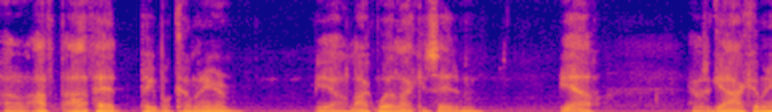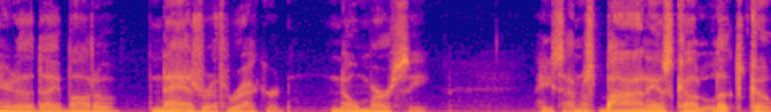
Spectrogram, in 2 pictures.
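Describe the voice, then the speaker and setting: Speaking in an Alabama accent, a man with a medium pitch and a somewhat breathy voice moves at a fairly quick pace with lively intonation and long, frequent pauses. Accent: Southern US (Alabama). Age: 60s. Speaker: record store owner. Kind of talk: casual chat. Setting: record store.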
